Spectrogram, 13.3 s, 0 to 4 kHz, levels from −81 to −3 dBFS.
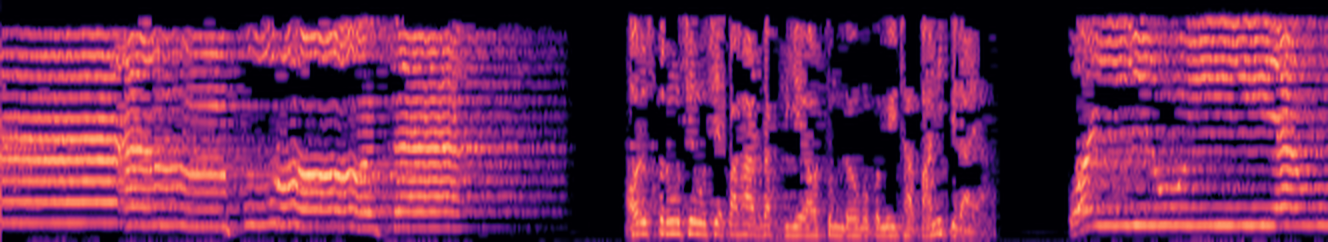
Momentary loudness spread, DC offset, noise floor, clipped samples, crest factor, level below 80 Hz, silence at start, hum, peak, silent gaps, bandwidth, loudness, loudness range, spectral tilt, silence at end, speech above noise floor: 12 LU; under 0.1%; -79 dBFS; under 0.1%; 16 dB; -66 dBFS; 0 s; none; -4 dBFS; none; 3.9 kHz; -19 LUFS; 8 LU; -7.5 dB/octave; 0 s; 56 dB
